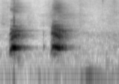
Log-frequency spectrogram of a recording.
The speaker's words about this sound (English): Uh-oh. Sorry about that. That's all right. I didn't even know you had a dog. My dog.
